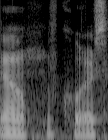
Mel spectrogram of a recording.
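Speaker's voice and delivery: speaking very quietly. Retelling a character's reply to a date plan: imitating a character speaking very quietly. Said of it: "like, very quietly".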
